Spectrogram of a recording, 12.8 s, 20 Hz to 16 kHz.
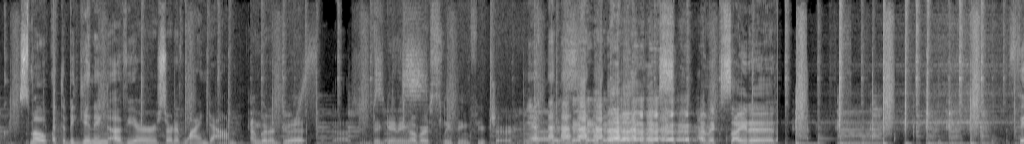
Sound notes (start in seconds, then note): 6.7 everyone laughing; 10.0 upbeat music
